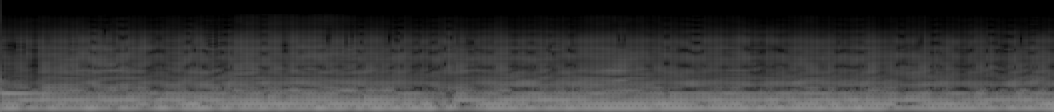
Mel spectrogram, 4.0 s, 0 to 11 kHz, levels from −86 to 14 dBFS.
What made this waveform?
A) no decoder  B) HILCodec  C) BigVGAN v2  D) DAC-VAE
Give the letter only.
C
